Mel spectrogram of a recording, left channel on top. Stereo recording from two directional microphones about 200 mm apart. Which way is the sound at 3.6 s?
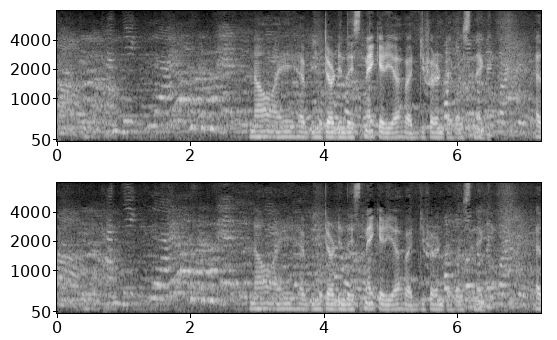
10° right (ahead or behind).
